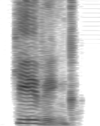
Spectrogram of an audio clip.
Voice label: "caving", Indian

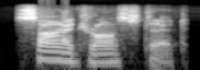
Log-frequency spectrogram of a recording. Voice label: "siderostat", American

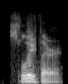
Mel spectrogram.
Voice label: "slither", American

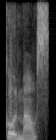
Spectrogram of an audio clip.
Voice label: "coalmouse", Indian

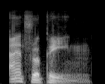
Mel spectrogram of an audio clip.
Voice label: "atropine", British

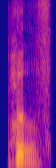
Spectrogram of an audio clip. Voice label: "poove", American

